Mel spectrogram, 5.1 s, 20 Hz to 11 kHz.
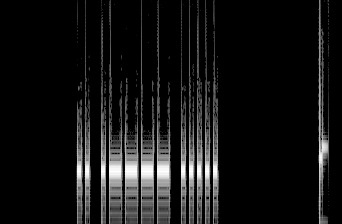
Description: Morse code, heard as a keyed tone, about 20 wpm, 700 Hz. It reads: I15
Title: Three Challenging Letter-Number Combinations 20wpm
